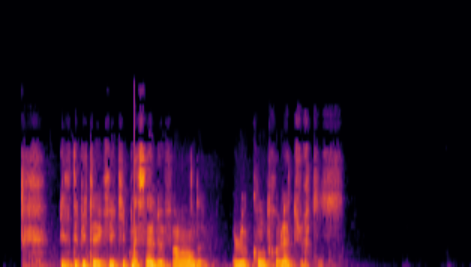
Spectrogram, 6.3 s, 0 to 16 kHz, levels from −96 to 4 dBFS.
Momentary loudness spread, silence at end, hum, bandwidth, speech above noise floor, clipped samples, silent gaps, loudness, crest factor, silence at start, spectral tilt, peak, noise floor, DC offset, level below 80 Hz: 14 LU; 1.75 s; none; 9.2 kHz; 69 dB; under 0.1%; none; -20 LUFS; 18 dB; 0.3 s; -5.5 dB/octave; -4 dBFS; -89 dBFS; under 0.1%; -54 dBFS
